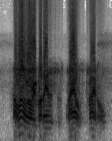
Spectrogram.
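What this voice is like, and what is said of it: Nasal put-on crazy voice. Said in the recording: “What do you got in your nose? ... in a crazy voice ... crazy voiced”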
